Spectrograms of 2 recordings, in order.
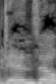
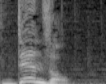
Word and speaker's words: Denzel: Denzel Washington. Oh, right. That is not how you say his name. How do you... It's Denzel. Really? It's Denzel Washington.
